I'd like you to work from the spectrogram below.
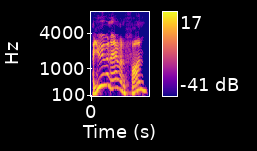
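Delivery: high-pitched mock disbelief; incredulous quote. Mock question to the serious players.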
